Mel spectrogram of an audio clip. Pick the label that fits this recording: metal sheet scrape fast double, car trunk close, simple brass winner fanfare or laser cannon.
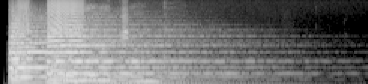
simple brass winner fanfare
